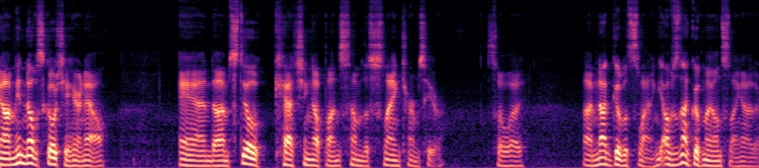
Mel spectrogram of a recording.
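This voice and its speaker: On a very clean recording with a silent background, a man of medium pitch speaks at a moderate pace with ordinary pitch variation and long, frequent pauses. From Canada, Maritime provinces. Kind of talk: casual, conversational.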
